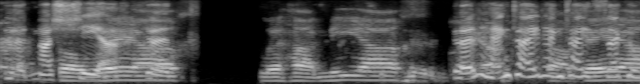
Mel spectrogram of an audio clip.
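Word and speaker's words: מָשִׁיחַ: So remember, it'll be ach at the end and the accent will come on the syllable before the end. All right, so number one, go for it. Mashiach. Good, Mashiach, good.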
